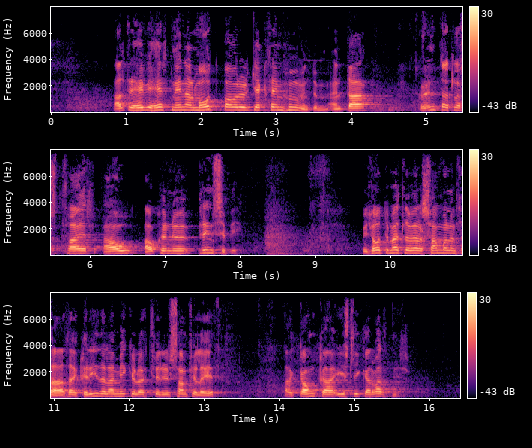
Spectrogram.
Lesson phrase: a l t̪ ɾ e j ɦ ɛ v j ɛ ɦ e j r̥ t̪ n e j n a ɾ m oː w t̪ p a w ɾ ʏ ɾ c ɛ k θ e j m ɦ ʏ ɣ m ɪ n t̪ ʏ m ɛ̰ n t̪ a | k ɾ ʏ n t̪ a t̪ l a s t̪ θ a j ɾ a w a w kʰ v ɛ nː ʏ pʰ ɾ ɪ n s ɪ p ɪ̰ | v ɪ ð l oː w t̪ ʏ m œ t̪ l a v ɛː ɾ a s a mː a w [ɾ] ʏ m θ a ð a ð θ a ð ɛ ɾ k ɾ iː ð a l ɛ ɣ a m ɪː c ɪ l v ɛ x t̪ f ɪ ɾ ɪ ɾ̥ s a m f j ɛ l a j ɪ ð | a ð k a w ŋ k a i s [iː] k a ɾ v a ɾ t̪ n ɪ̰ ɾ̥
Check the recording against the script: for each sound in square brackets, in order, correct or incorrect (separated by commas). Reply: incorrect, correct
